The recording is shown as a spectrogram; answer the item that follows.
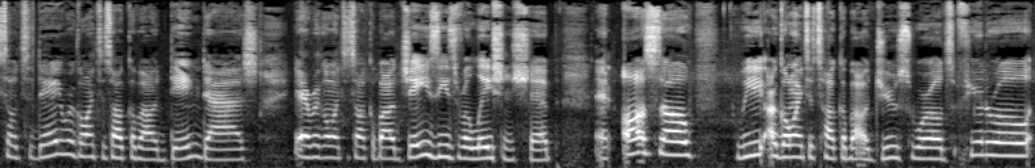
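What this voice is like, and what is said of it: Rough, ill-sounding voice. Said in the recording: “excuse my voice, I've been literally sick all week ... I literally couldn't speak”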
